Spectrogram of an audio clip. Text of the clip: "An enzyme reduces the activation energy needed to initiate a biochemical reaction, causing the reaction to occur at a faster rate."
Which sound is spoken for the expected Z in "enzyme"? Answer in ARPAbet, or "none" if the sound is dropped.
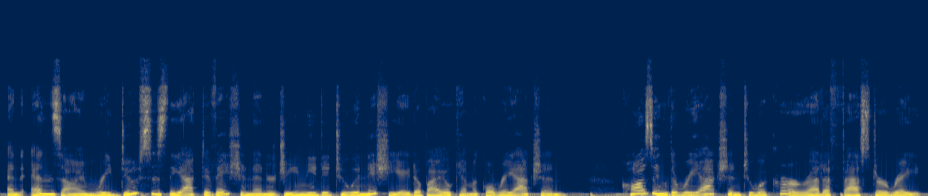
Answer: Z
